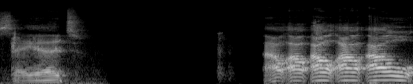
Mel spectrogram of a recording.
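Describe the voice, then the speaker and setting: A man speaks in a put-on character voice, pitched high. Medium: actual play.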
